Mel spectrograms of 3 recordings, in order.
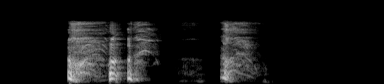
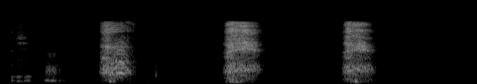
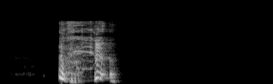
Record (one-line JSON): {"three_cough_length": "3.8 s", "three_cough_amplitude": 27405, "three_cough_signal_mean_std_ratio": 0.32, "exhalation_length": "4.8 s", "exhalation_amplitude": 7688, "exhalation_signal_mean_std_ratio": 0.36, "cough_length": "2.7 s", "cough_amplitude": 27777, "cough_signal_mean_std_ratio": 0.29, "survey_phase": "beta (2021-08-13 to 2022-03-07)", "age": "45-64", "gender": "Male", "wearing_mask": "Yes", "symptom_cough_any": true, "symptom_runny_or_blocked_nose": true, "symptom_sore_throat": true, "symptom_fatigue": true, "symptom_fever_high_temperature": true, "symptom_headache": true, "symptom_change_to_sense_of_smell_or_taste": true, "symptom_onset": "2 days", "smoker_status": "Never smoked", "respiratory_condition_asthma": false, "respiratory_condition_other": false, "recruitment_source": "Test and Trace", "submission_delay": "1 day", "covid_test_result": "Positive", "covid_test_method": "RT-qPCR", "covid_ct_value": 21.1, "covid_ct_gene": "ORF1ab gene", "covid_ct_mean": 21.6, "covid_viral_load": "83000 copies/ml", "covid_viral_load_category": "Low viral load (10K-1M copies/ml)"}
